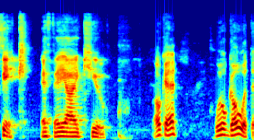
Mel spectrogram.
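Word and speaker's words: Faiq: We have, I have to pronounce his name properly. It's Fick, F-A-I-Q.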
